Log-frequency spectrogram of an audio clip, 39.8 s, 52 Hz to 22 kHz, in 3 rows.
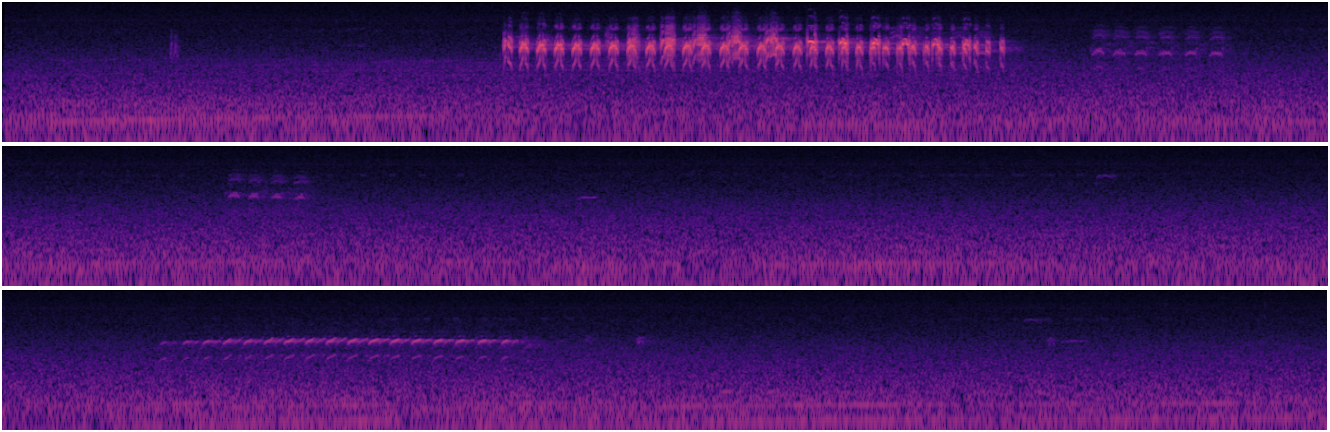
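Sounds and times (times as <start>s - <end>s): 
light wind: 0.0s - 39.7s
two birds calling to each other: 5.0s - 10.1s.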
